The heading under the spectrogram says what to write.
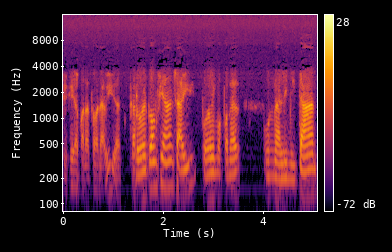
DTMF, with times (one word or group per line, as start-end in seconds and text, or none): none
